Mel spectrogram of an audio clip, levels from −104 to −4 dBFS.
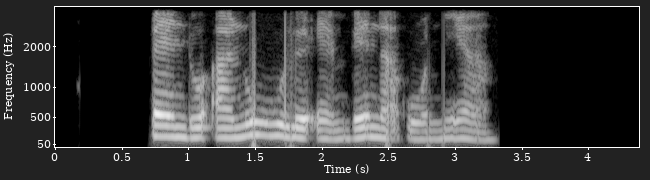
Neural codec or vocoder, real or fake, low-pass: vocoder, 44.1 kHz, 128 mel bands, Pupu-Vocoder; fake; 3.6 kHz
